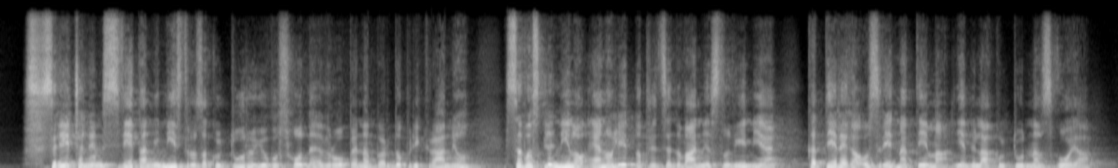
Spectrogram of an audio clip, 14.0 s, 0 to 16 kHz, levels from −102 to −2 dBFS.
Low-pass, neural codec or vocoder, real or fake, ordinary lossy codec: 14.4 kHz; autoencoder, 48 kHz, 32 numbers a frame, DAC-VAE, trained on Japanese speech; fake; AAC, 96 kbps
